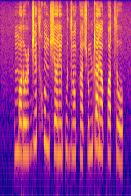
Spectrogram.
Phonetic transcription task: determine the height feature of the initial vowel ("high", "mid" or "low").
low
